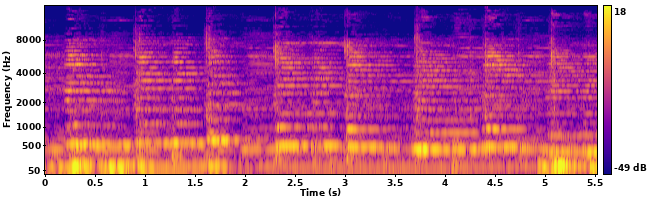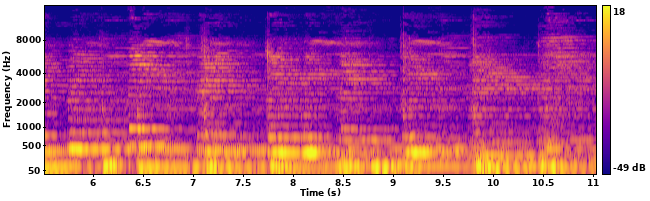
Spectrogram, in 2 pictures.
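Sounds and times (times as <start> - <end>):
sitars playing melody: 0.0 - 11.0.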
